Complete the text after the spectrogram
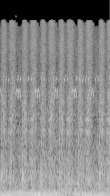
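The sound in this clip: Rubbing polish onto something, heard as steady, rhythmic back-and-forth strokes with a scratchy texture, continuous and fairly loud.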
